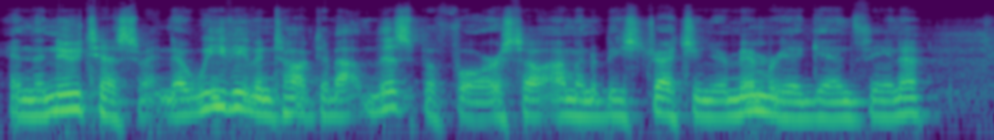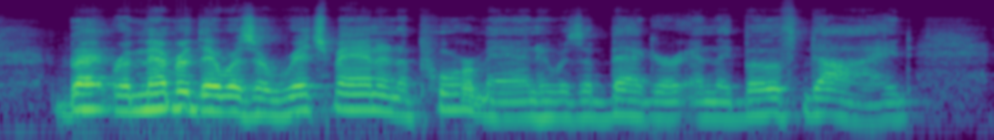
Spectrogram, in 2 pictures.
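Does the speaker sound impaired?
No.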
